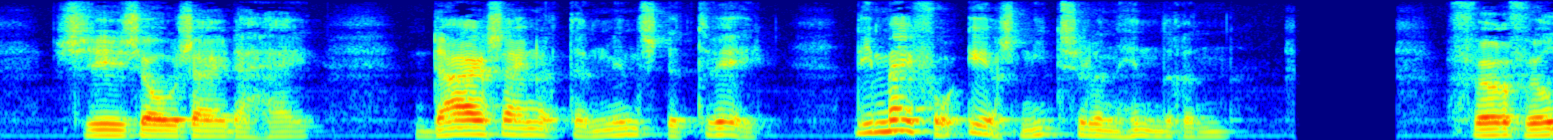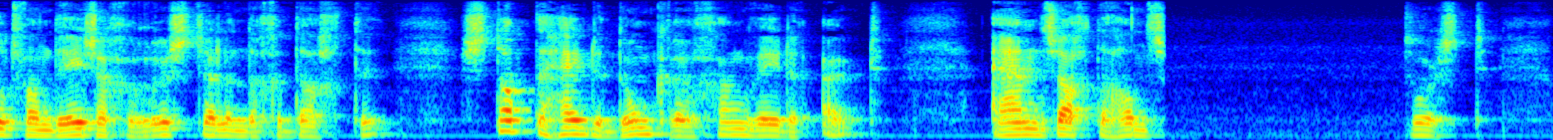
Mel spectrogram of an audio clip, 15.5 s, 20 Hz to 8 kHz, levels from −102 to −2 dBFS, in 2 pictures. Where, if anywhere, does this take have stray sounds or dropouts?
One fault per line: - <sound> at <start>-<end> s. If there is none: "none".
none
